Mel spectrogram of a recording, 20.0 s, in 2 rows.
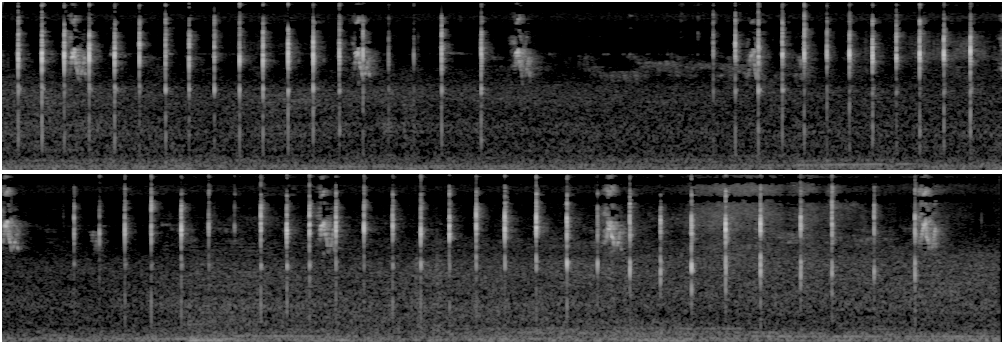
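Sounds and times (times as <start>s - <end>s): small bird chirping: 0.0s - 19.6s
low steady rumble: 5.4s - 20.0s.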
